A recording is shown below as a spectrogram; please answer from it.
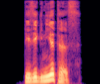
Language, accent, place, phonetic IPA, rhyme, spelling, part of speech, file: German, Germany, Berlin, [dezɪˈɡniːɐ̯təs], -iːɐ̯təs, designiertes, adjective, De-designiertes.ogg
- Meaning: strong/mixed nominative/accusative neuter singular of designiert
